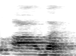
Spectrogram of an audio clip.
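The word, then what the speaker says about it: hour: तो देखिए एच, एच क्या है यहाँ पे साइलेंट है, ठीक है। अब देखो ओ के बाद क्या है, ओ के बाद यू है, और जब भी ओ के बाद यू होता है तो उसकी ध्वनि होती है आव, क्या होती है आव। तो देखिए यहाँ पे तो ये आव आ गया क्योंकि एच तो साइलेंट है, ठीक है।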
